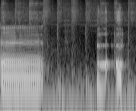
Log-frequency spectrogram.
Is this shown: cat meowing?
no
